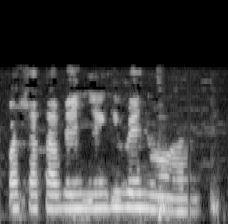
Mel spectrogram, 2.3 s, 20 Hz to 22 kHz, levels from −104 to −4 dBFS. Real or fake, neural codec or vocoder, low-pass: real; none; 7.2 kHz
